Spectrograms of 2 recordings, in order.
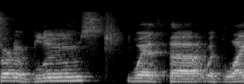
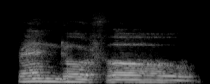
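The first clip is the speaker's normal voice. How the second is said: sneering mocking echo, foe drawn out; 4 semitones lower, 6 dB quieter than usual. Voicing a shadow that mocks a player's question: mocking echo of the player's voice. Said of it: "almost in a mockery of your own voice".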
